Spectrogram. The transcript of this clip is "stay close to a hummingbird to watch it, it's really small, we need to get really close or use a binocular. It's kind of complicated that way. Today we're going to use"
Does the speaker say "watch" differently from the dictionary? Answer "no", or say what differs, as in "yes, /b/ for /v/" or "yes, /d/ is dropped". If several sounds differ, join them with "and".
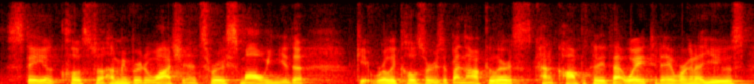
no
